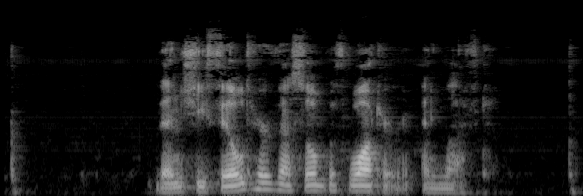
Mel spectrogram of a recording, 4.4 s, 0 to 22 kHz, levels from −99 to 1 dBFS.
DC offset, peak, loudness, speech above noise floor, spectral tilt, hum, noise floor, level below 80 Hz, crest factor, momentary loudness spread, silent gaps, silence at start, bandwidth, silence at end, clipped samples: under 0.1%; -14 dBFS; -34 LUFS; 47 dB; -3.5 dB/octave; none; -81 dBFS; -70 dBFS; 24 dB; 16 LU; none; 0.1 s; 12 kHz; 0.1 s; under 0.1%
